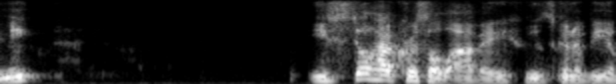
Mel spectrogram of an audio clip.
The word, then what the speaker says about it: Olave: we're watching behind me you still have Chris olave who's going to be a monster in which I finally pronounce his last name correct and outside of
